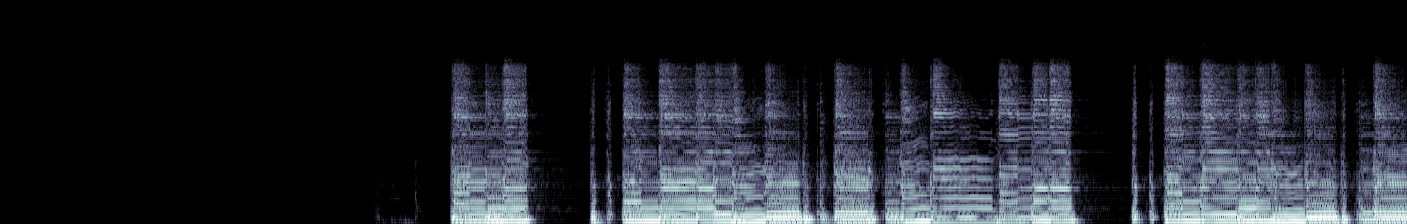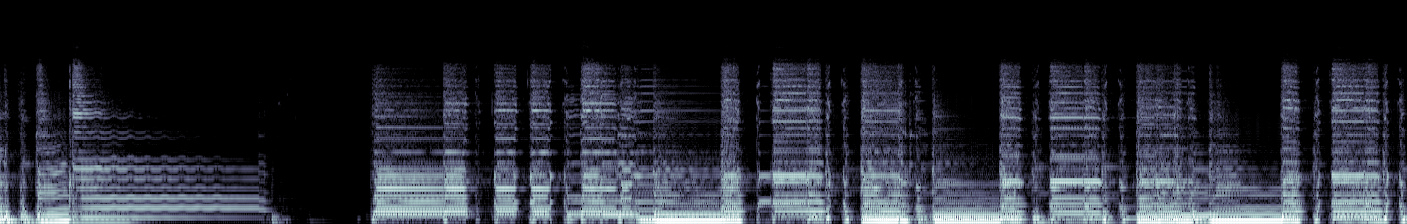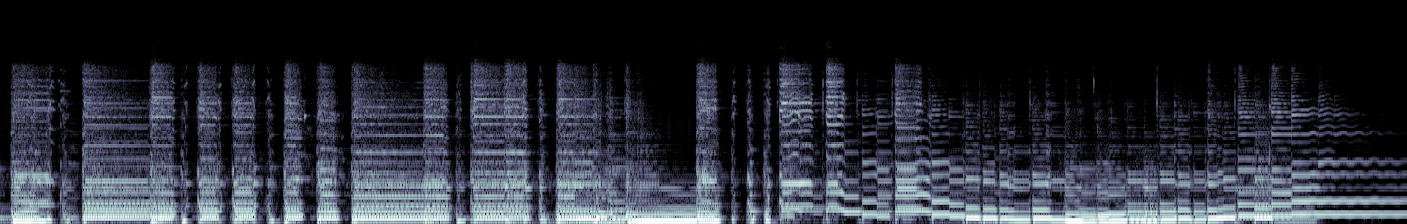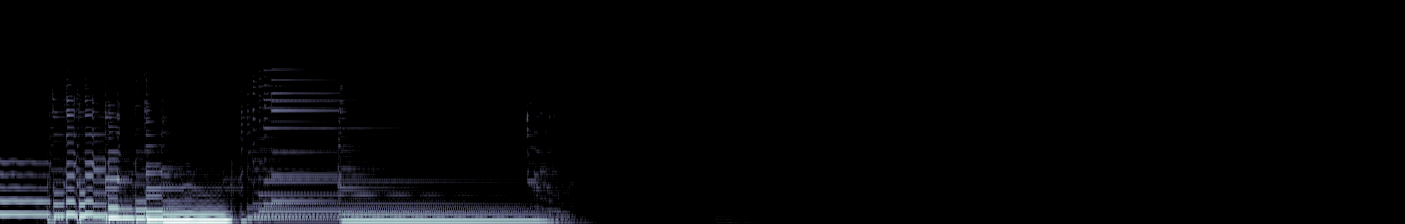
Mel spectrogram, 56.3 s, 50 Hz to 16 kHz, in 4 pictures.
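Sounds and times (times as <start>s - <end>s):
clean tone through Marshall DSL amplifier: 3.8s - 17.1s, 17.8s - 48.1s.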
